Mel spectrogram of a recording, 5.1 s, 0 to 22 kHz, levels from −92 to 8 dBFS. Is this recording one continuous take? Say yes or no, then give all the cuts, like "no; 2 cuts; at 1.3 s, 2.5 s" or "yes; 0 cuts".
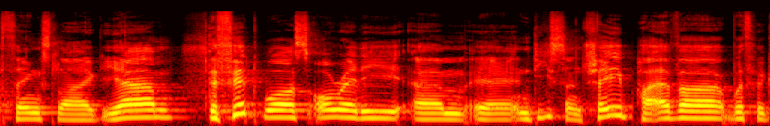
no; 2 cuts; at 1.2 s, 4.2 s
